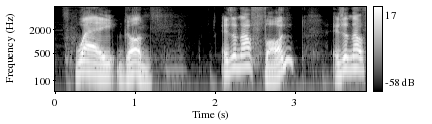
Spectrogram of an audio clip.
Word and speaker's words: Fuegan: him Fue, but then I started calling him Fugan because that's what other people called him. But it's actually pronounced Fue gun.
